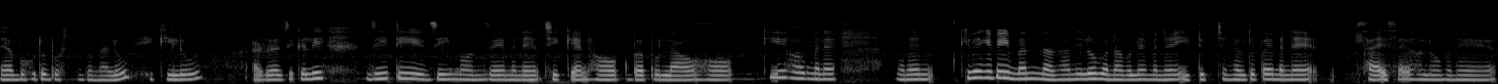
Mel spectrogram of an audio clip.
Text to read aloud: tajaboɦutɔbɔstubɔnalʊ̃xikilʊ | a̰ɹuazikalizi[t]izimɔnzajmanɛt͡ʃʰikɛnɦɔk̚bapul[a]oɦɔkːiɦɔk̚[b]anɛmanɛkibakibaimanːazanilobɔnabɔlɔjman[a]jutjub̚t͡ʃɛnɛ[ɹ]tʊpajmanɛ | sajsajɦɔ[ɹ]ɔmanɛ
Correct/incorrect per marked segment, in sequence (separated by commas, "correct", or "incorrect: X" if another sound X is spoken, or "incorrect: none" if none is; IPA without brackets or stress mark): correct, correct, incorrect: m, incorrect: ɛ, incorrect: l, incorrect: l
